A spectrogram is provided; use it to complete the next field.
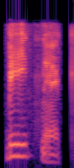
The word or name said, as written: beatnik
